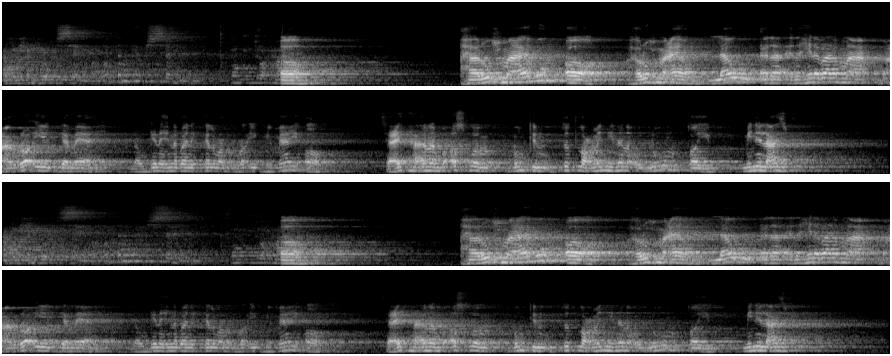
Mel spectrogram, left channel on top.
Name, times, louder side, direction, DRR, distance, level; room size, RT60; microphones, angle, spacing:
voice 1, 0.0-1.9 2.3-3.0, equal, 65° left, -1 dB, 6.7 m, -37 dB
voice 2, 4.6-12.1 12.7-16.7, left 2 dB, 40° left, 8 dB, 1.3 m, -19 dB
26.5 x 21.0 x 5.9 m, 2.2 s
head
